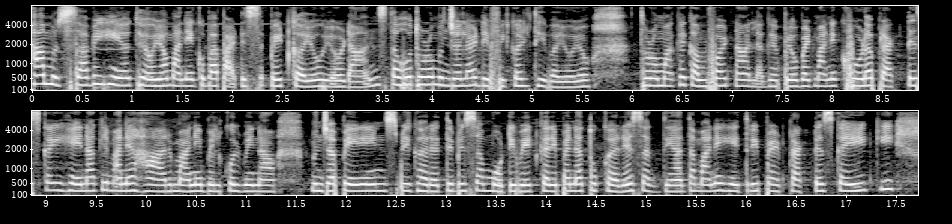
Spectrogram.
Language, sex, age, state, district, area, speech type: Sindhi, female, 18-30, Uttar Pradesh, Lucknow, urban, spontaneous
